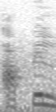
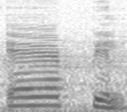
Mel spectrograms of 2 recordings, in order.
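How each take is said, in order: First: The first vowel is an open 'ah' sound. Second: The first vowel is a flat 'a' sound. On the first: The speaker calls it wrong. "কিন্তু আপেল না" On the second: The speaker calls it right. "এটার উচ্চারণ হচ্ছে অ্যাপেল"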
